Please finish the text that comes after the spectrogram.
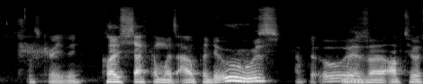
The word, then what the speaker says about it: Alpe d'Huez: Take off the H. Alpe d'Huez.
